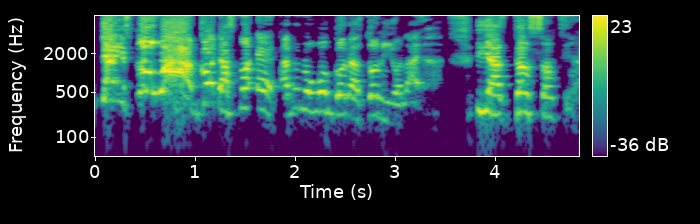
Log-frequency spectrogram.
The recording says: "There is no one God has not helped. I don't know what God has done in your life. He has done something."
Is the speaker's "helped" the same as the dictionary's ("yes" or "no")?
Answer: no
